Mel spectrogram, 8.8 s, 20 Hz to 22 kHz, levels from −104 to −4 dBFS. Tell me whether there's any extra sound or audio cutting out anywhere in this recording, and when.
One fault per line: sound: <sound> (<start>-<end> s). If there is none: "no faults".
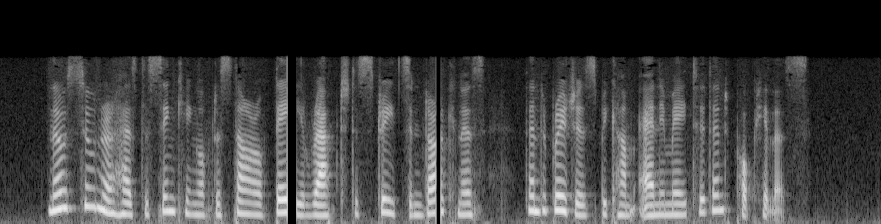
sound: dropout (2.9-3.0 s)
sound: dropout (4.4-4.4 s)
